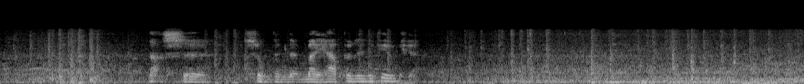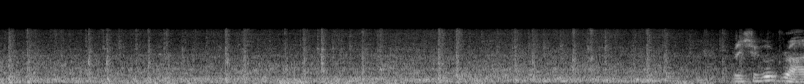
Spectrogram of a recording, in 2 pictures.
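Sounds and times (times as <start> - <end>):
miniature train rumbling: 0.0 - 16.0
wheels clicking over rail joints: 0.0 - 16.0.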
